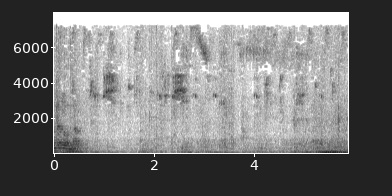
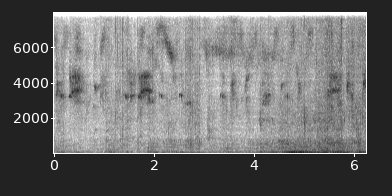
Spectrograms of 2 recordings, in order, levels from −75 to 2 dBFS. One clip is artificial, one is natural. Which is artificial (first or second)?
second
